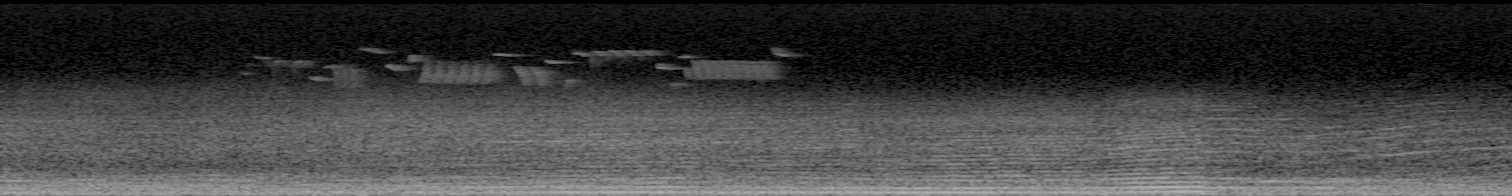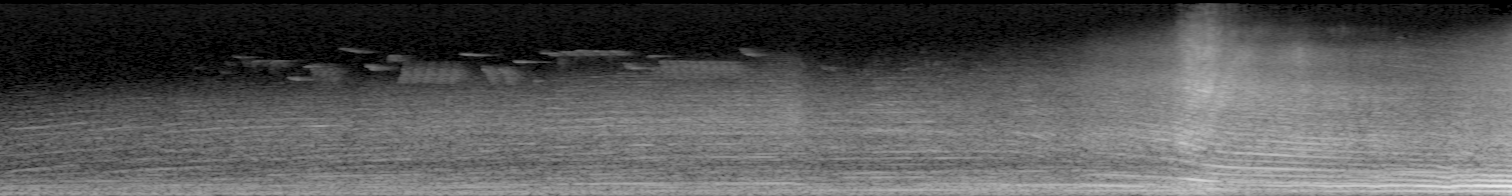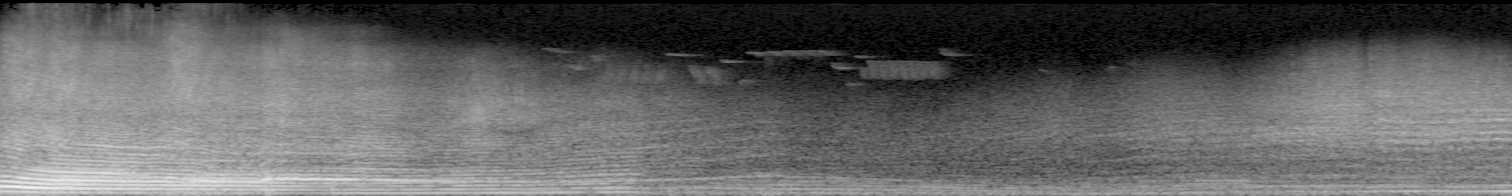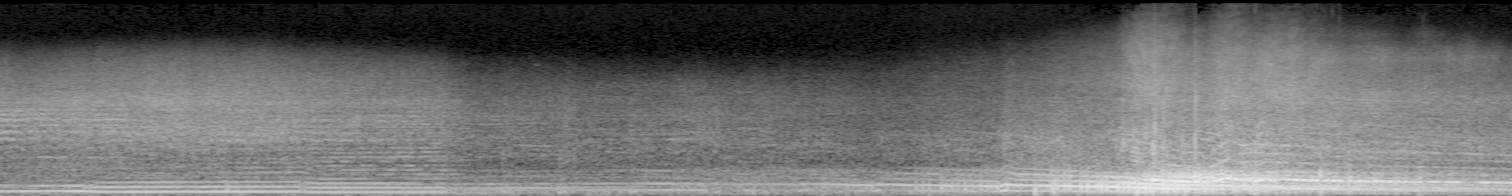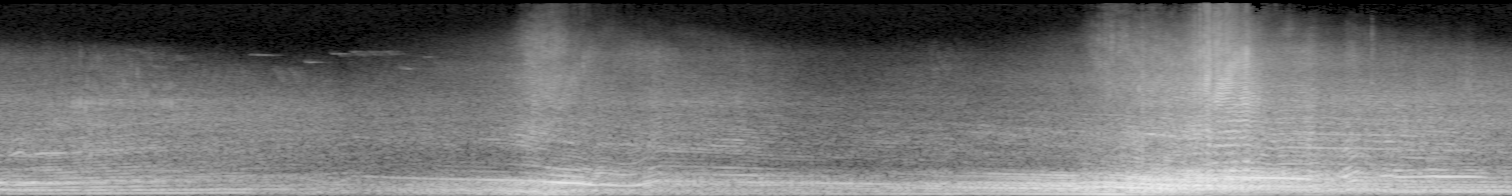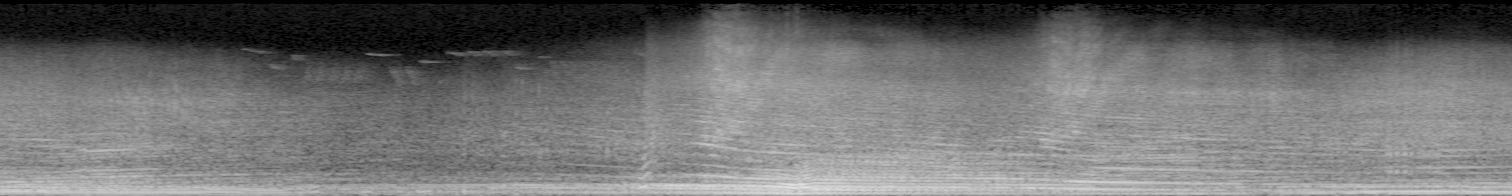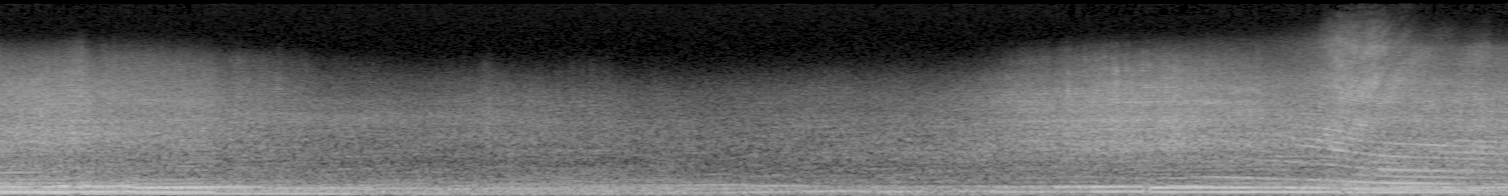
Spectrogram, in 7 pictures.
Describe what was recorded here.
Cock o' the North Road Races ... Oliver's Mount ... Ultra lightweight / Lightweight motorbike practice ...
